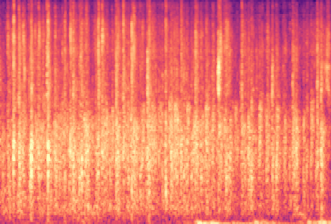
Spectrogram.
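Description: Applause from an audience, a dense patter of clapping that holds steady for several seconds and stays fairly faint, as if heard from a distance.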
